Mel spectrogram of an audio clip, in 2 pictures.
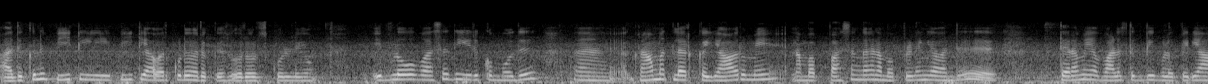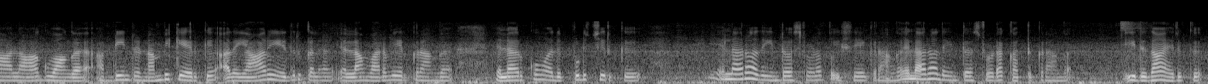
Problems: background sounds at intervals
